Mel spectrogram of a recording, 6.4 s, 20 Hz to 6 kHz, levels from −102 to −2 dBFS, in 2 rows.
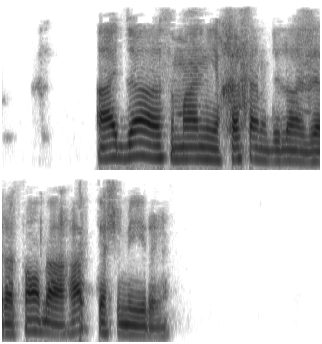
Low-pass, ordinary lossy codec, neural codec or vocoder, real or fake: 5.4 kHz; MP3, 32 kbps; codec, 24 kHz, 0.9 kbps, WavTokenizer, medium speech release version 2; fake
